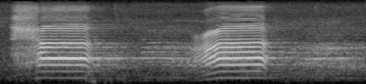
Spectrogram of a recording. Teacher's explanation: dia tempat keluarnya sama dengan huruf ain, yaitu wasatul halq, tengah-tengah tenggorokan. Nah, jadi huruf ha dengan huruf ain keluarnya dari tengah tenggorokan di sini nih. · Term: huruf ha kecil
